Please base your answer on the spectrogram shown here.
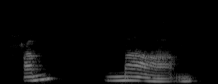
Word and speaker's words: حمام: Hammam. It's being pronounced twice. So we're going to put a shadda.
